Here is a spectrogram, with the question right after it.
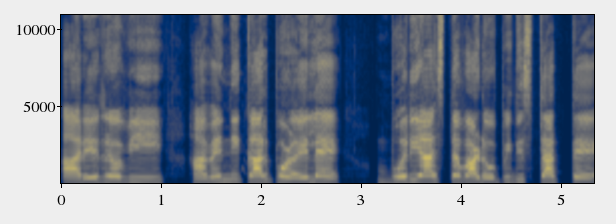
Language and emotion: Goan Konkani, happy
